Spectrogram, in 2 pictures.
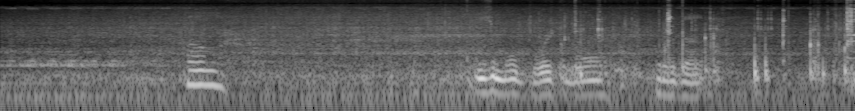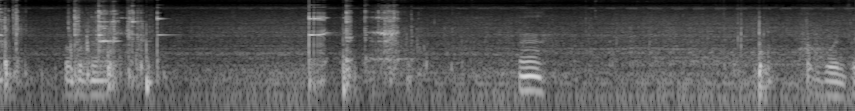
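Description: Drinking glasses clinking against each other as they are set into a cardboard box, a run of sharp, briefly ringing clinks about halfway through.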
